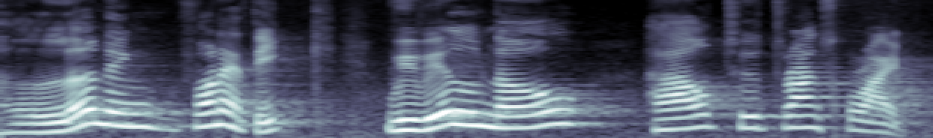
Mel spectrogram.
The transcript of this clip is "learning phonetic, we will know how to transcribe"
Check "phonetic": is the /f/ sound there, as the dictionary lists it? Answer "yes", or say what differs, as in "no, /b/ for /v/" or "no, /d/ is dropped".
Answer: yes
